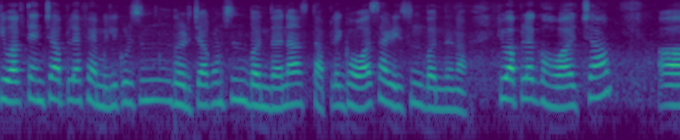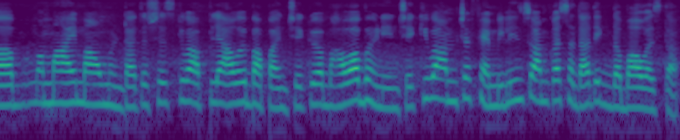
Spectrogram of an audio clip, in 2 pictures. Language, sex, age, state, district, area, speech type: Goan Konkani, female, 18-30, Goa, Ponda, urban, spontaneous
